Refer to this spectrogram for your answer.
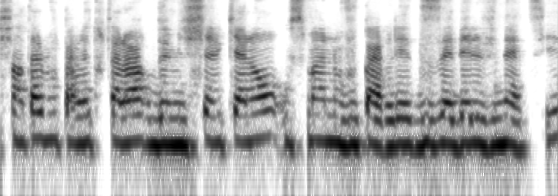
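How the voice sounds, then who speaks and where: A woman's somewhat breathy voice. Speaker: professor. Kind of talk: lecture.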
